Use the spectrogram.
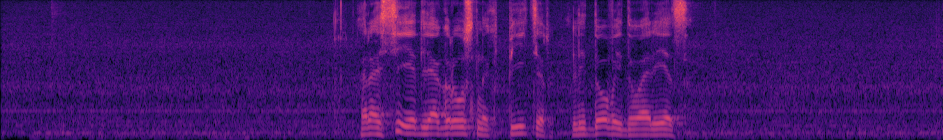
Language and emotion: Russian, neutral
